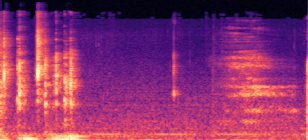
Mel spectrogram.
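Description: Brief burst of computer keyboard typing as a layer name is entered in Photoshop, several quick clustered clicks up close, then near silence with a faint soft rustle toward the end.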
